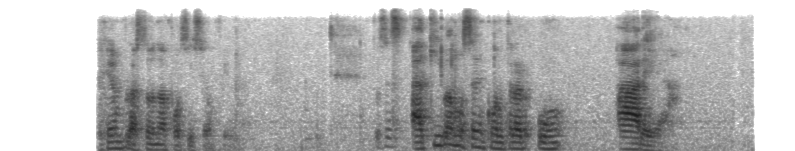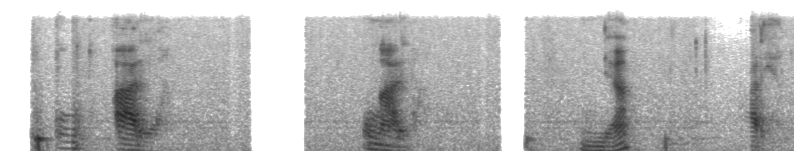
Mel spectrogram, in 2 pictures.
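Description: A man lectures calmly through a microphone over an online call.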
